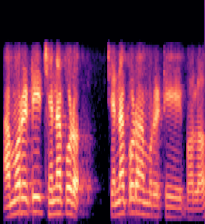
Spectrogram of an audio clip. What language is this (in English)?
Odia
